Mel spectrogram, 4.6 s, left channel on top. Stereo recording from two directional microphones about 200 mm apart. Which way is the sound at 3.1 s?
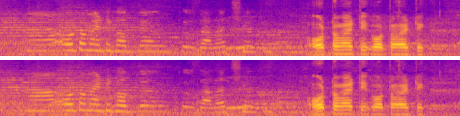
15° right (ahead or behind).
